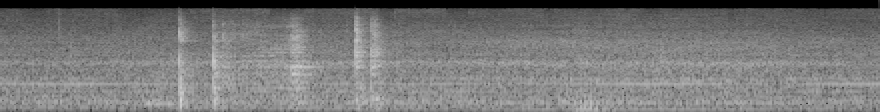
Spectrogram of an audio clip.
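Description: A few light clicks and knocks of small metal pieces being handled, as an aluminum angle is set aside and a small chrome wrench picked up, between about one and two seconds in. A steady background hum continues underneath.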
